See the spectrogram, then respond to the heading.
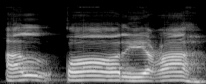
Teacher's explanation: এখানে যে তা আছে এই তাকে আমরা হা পড়বো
